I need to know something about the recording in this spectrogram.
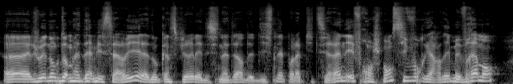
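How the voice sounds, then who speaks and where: A man's voice: mid-range voice, expressive, racing. A man, co-hosting a quiz podcast with casual, jokey banter. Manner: jokey, informal.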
